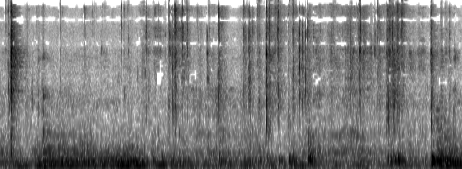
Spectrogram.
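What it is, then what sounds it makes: Bar of soap being cut. A metal box-cutter blade scrapes and cuts grid cubes from the edge of a solid green soap bar held in a hand with pink nails. A quick series of crisp, bright ticks and scraping strokes rides over a steady low hum. A sharper cut stands out near the end.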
